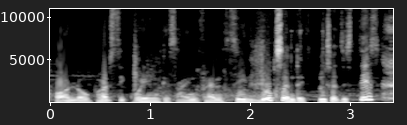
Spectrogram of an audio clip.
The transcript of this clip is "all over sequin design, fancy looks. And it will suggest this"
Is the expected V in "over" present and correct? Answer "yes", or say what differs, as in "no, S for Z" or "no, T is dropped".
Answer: no, B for V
